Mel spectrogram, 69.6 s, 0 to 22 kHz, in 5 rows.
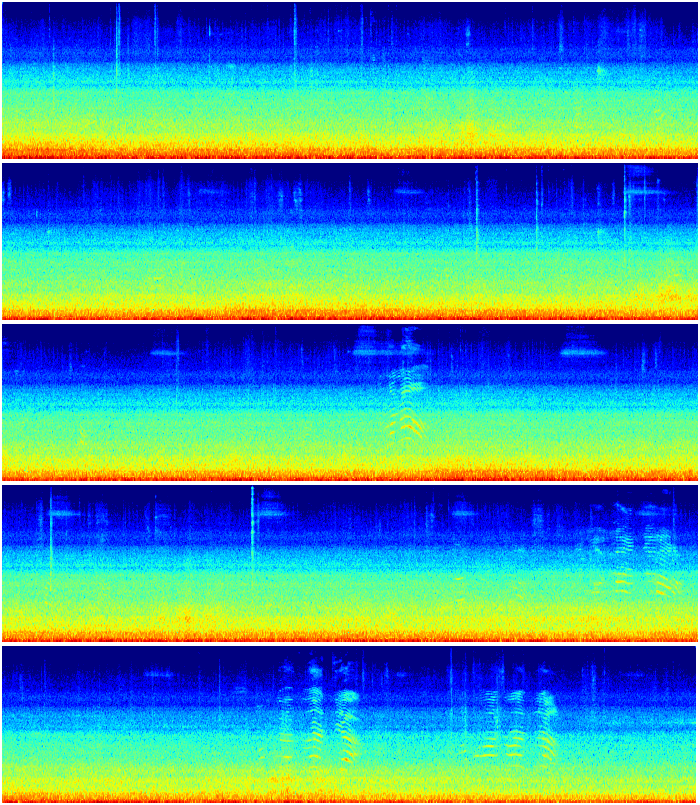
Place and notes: Sioulin Township, Hualien County - Puyuma Express
Puyuma Express, Tze-Chiang Train, Interior of the train, North-Link Line, Binaural recordings, Zoom H4n+ Soundman OKM II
